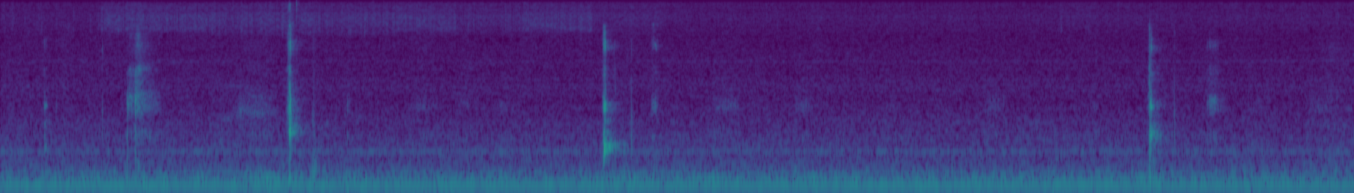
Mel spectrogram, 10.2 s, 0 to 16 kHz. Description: 28/11/2015 with the hiccups.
